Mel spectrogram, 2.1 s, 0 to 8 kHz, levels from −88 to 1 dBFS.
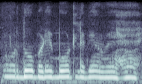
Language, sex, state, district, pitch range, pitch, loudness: Hindi, male, Rajasthan, Bikaner, 160-175 Hz, 170 Hz, -12 LUFS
